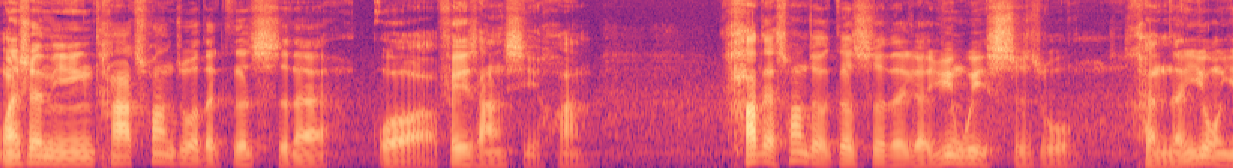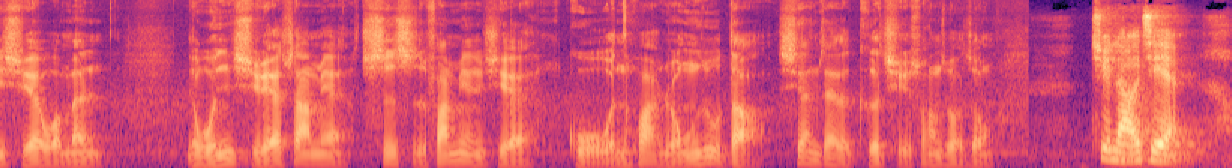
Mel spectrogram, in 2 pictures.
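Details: Adult man speaking Mandarin; typical speech.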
